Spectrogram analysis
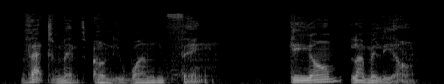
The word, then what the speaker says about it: Guillaume le Million: Guillaume le Million. If it doesn't rhyme, you're not pronouncing out of the dazzling swirl of disco music in an open-air boîte de nuit somewhere in Revachol West.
